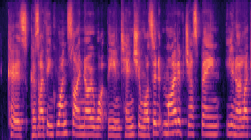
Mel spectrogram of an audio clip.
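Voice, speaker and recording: A woman's fairly high pitch in a normal speaking voice, at a moderate pace with hardly any pauses. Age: 60s. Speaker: somatic therapist. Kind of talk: casual chat.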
